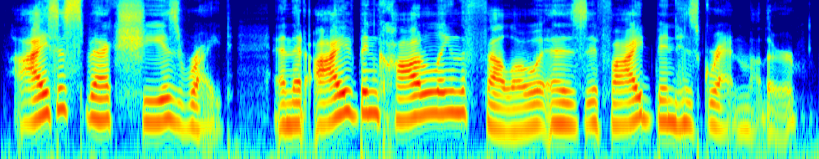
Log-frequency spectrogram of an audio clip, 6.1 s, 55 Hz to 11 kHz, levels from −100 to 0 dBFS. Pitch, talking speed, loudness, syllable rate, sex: 190 Hz, 175 wpm, -20 LUFS, 4.4 syllables/s, female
